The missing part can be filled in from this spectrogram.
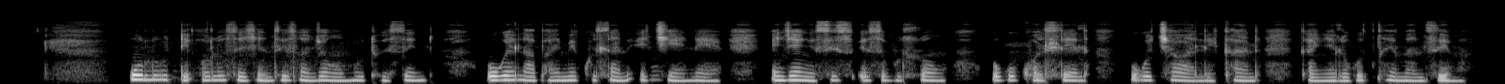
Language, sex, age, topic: North Ndebele, female, 25-35, health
